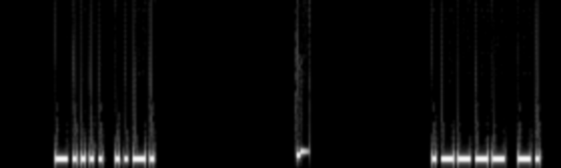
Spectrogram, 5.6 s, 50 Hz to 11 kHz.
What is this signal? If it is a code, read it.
Morse code, heard as a keyed tone, about 28 wpm, 700 Hz. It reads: 6 F 1 N
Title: Single-Letter Single-Number 28wpm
